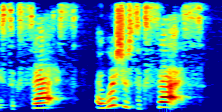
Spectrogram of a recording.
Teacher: in this case we stress the second part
